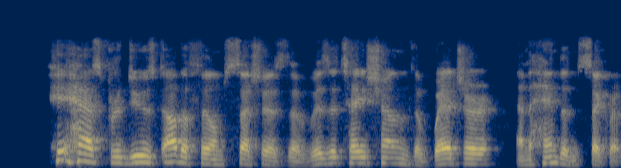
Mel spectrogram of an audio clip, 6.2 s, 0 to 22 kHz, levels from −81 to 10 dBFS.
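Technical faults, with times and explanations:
No technical faults are heard in this clip.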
